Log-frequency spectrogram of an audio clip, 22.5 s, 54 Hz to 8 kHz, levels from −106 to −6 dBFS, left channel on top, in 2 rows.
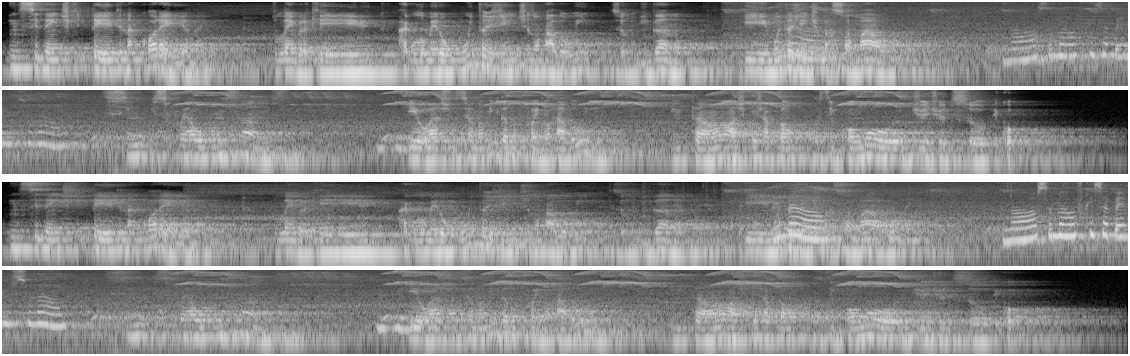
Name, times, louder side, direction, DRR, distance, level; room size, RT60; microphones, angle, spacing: voice 1, 0.1-2.2 2.7-6.9 7.4-9.0 12.3-14.1 15.3-17.4 18.0-21.4, left 3 dB, 70° left, 7 dB, 0.8 m, -29 dB
sound 1, 1.8-17.3, right 2 dB, 85° right, 0.9 m, -49 dB
sound 2, 7.2-20.6, equal, ahead, 2.4 m, -41 dB
voice 2, 7.7-8.4 8.9-9.2 10.0-11.9 15.0-15.5, right 6 dB, 55° right, 15 dB, 0.3 m, -30 dB
11.0 x 7.6 x 5.4 m, 2.4 s
head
